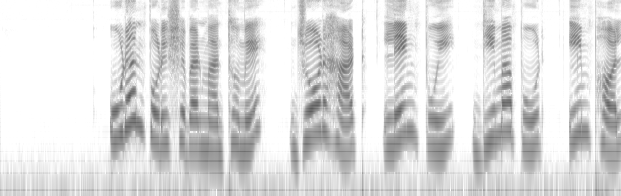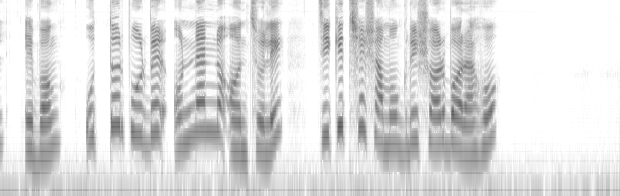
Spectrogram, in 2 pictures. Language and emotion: Bengali, neutral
